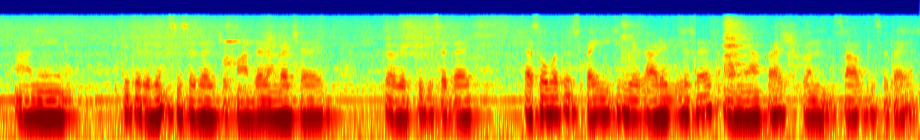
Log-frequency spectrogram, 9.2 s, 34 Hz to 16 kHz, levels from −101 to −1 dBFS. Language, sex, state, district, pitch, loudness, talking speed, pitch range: Marathi, male, Maharashtra, Pune, 100 Hz, -13 LUFS, 130 wpm, 95-105 Hz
